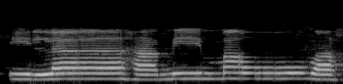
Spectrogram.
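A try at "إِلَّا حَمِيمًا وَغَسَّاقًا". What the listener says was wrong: illa, bukan ilha, tasdid. Illa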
